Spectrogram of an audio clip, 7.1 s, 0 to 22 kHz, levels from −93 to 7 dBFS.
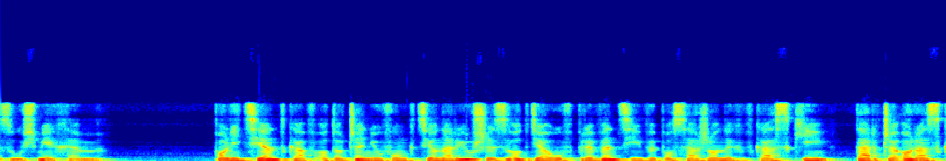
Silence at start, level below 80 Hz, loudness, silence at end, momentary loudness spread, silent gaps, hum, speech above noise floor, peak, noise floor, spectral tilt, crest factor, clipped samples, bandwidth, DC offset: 0 s; -64 dBFS; -14 LUFS; 0.05 s; 10 LU; none; none; 46 dB; 0 dBFS; -59 dBFS; -6 dB/octave; 14 dB; under 0.1%; 8.2 kHz; under 0.1%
